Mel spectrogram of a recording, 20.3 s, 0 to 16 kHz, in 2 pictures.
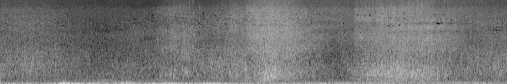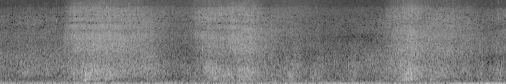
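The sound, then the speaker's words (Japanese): Gentle, calm morning ocean waves wash onto the shore at Hayama, Kanagawa Prefecture, Japan, in slow, steady swells, each rush of surf rising and fading every few seconds against a soft constant hiss, with no voices. “葉山から朝の波音3分”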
